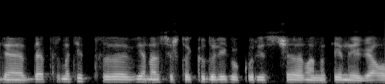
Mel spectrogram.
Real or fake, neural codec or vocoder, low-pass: real; none; 7.2 kHz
